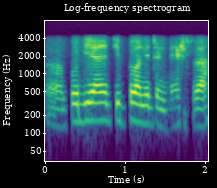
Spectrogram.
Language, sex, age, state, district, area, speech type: Malayalam, male, 18-30, Kerala, Kasaragod, rural, conversation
